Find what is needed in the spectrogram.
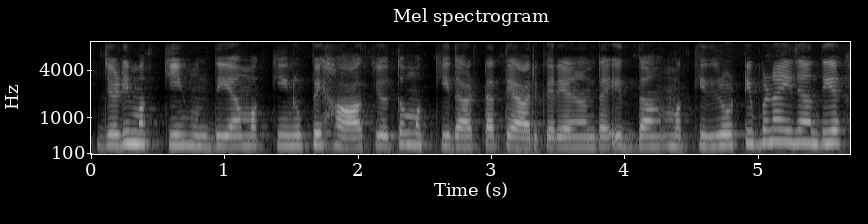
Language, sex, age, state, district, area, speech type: Punjabi, female, 18-30, Punjab, Rupnagar, rural, spontaneous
